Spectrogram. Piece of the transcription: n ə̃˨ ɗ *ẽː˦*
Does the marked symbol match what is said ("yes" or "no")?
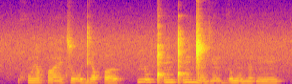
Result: yes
